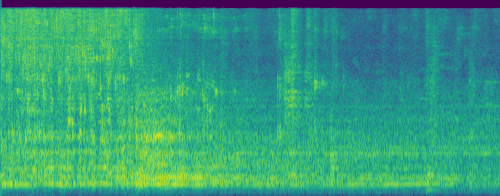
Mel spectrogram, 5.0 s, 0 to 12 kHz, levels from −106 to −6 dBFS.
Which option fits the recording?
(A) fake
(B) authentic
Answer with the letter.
A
